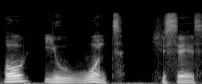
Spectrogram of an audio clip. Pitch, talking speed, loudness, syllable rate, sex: 105 Hz, 150 wpm, -17 LUFS, 3.3 syllables/s, male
